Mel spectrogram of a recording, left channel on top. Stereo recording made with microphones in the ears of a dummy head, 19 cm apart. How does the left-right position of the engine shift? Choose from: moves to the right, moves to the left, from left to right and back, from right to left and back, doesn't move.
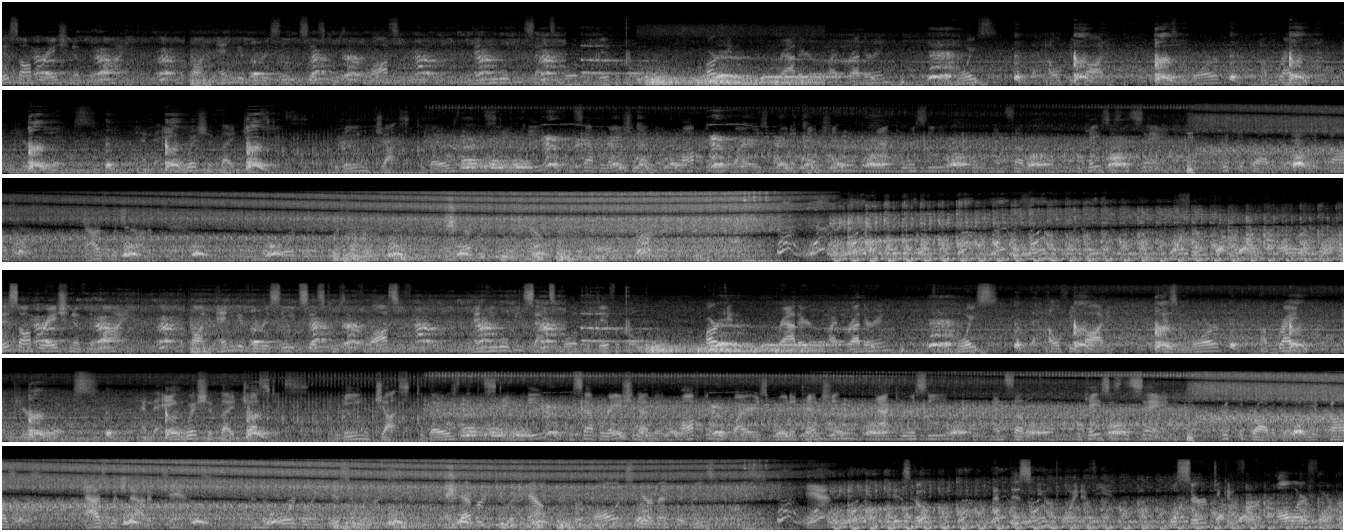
moves to the left.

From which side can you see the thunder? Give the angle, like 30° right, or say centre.
90° left.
